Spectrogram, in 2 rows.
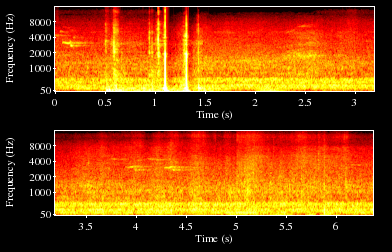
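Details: Honey bees in a queen-right split hive, 20 days after the queen and four frames moved to a new hive, now crowded and drawing comb on honey supers; steady low hum with a rich overtone, broken early by two sharp knocks.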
